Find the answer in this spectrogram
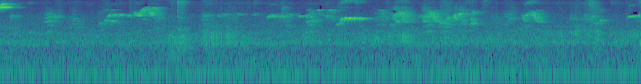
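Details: A yellow-backed Gouldian finch chick gives soft, thin, high chirps in quick scattered bursts while being hand-fed, over a low steady hum.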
